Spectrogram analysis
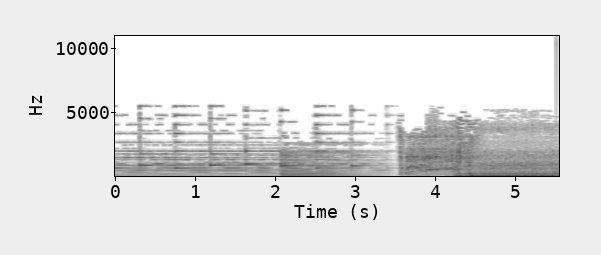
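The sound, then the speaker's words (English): A 1000cc car engine cranks with a rhythmic, whirring starter sound, then catches and roars to life, revving up loudly. No one speaks. “What's the engine like? It's a 1000cc and it seems in good condition.”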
